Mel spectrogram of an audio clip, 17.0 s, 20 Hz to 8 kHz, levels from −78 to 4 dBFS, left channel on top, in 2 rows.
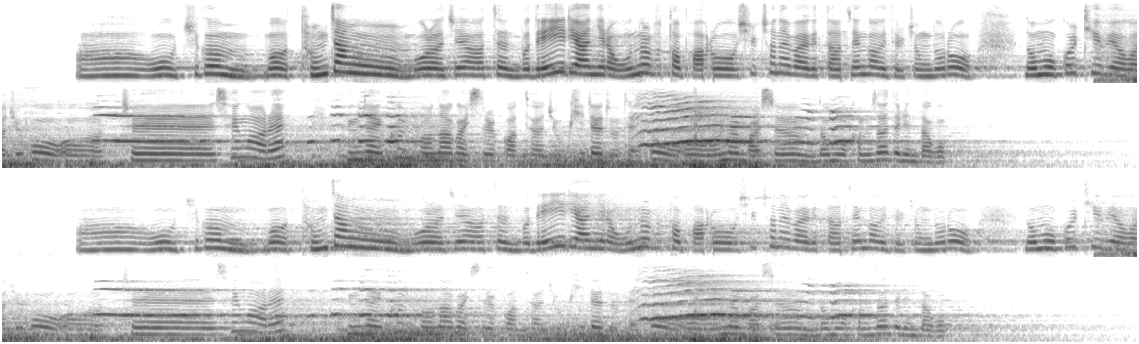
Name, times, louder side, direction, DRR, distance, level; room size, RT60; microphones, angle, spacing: voice 1, 0.6-10.7 11.1-15.6, left 5 dB, 85° left, 17 dB, 0.6 m, -30 dB
Meow, 8.2-14.9, left 2 dB, 65° left, 1.3 m, -27 dB
28.0 x 21.0 x 5.7 m, 2.9 s
head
